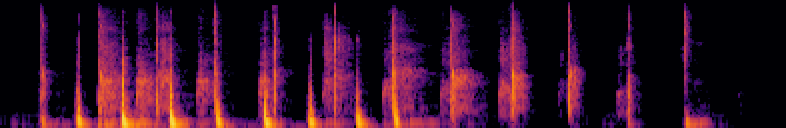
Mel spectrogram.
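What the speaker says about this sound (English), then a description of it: "Let's clap it up." A small group claps together during an Isupk Brotherhood class, sharp distinct claps in a loose, fast rhythm that slows and thins toward the end, close and fairly loud, with no talking.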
